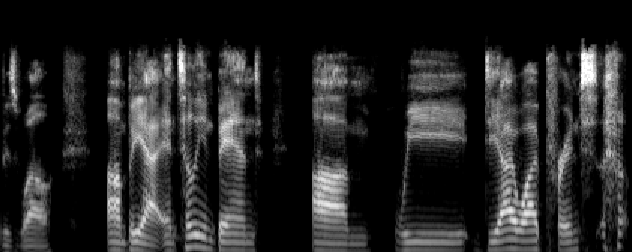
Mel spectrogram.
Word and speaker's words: Antillion: for Merch music or antillan in general where can they find it so we're basically or antillan band everywhere spelled like ant and million but like no n um and that's Twitter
